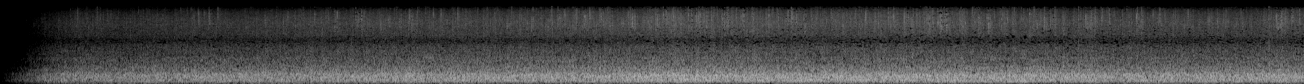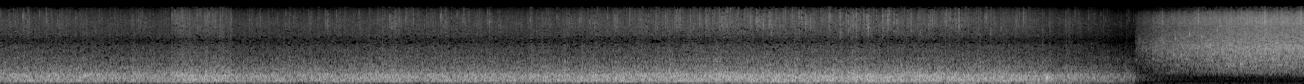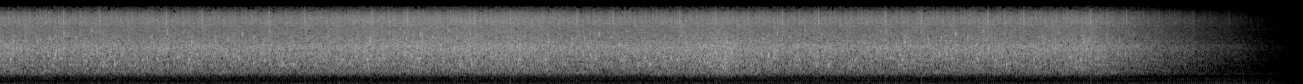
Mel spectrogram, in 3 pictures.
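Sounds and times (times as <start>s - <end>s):
rain falling: 0.1s - 38.7s.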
